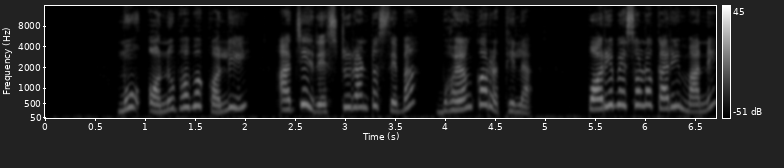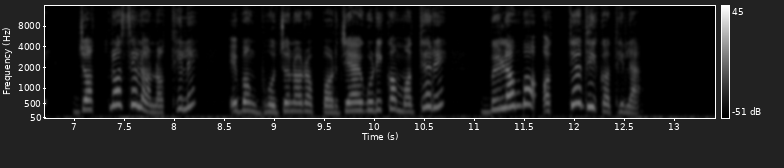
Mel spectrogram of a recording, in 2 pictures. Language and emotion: Odia, disgusted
